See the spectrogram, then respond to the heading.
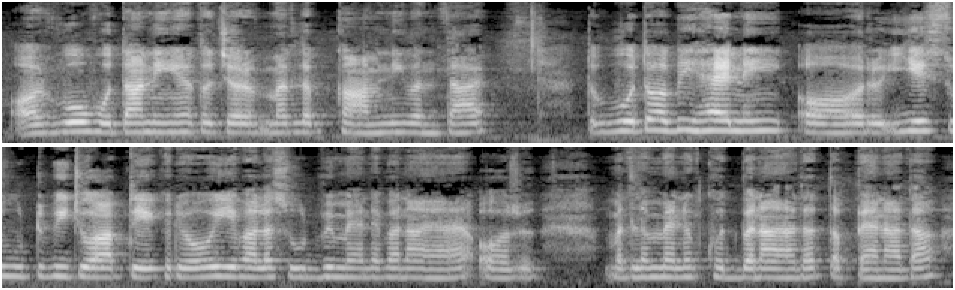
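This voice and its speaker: A woman in her thirties with a hoarse, sore throat, chatting casually to viewers about her housework in a voice-over. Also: mid-range voice, level tone, unhurried. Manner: chatty, many fillers, addresses viewers as friends. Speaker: home vlogger.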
